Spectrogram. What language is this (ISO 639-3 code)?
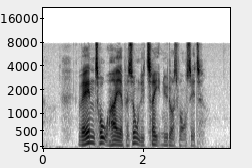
dan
